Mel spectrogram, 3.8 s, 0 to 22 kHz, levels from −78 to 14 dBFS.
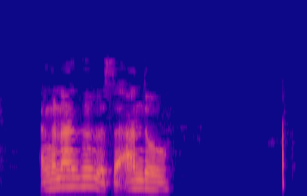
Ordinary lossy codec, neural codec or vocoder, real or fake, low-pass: MP3, 32 kbps; codec, 16 kHz, 16 kbps, FreqCodec, larger model; fake; 7.2 kHz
